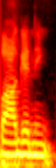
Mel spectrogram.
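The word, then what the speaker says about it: bargaining: है I don't like baganing मतलब मुझे मोल भाव करना पसंद नहीं है इसका जो आर है इससे प्रोनाउंस नहीं किया जाता है तो आय डोंट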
